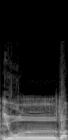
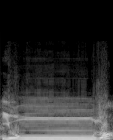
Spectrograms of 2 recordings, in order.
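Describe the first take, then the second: First: The nasal hum is weak and light. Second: The nasal hum is strong and deep. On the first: "tidak juga dibaca yunzo" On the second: "Tidak dibaca yungzo"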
